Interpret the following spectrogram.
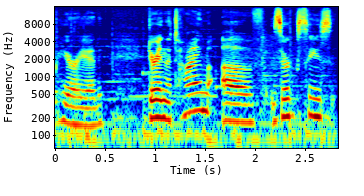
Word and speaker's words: Xerxes: And the Greeks said Xerxes, which is Xerxes. Okay? He was the husband of Queen Esther. The young girl Esther lived during the Persian period, during the time of Xerxes I.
